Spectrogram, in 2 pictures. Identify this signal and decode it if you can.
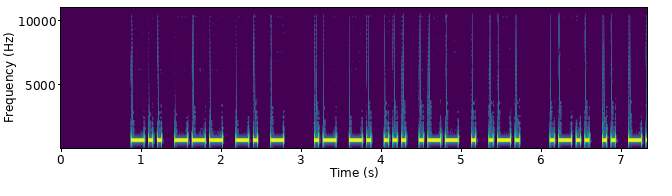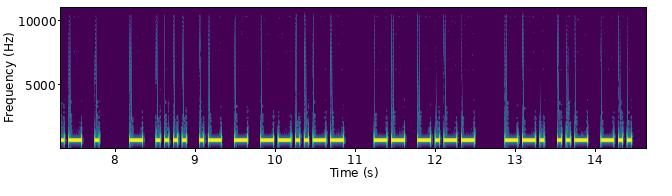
Morse code, heard as a keyed tone, about 22 wpm, 700 Hz. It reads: DONT ANSWER LIKE THAT, MY GUD
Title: Sentences from Top 400 Words and Abbreviations 22wpm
